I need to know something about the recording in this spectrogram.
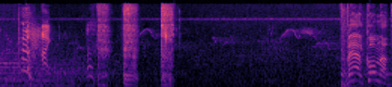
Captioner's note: spits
